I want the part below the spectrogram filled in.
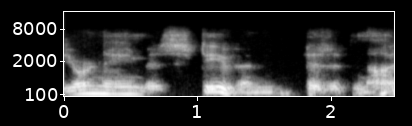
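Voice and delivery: gentle, hushed, soft-spoken voice. Retelling what a voice behind them said while sipping tea, soft-spoken. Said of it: "this soft-spoken voice said".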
